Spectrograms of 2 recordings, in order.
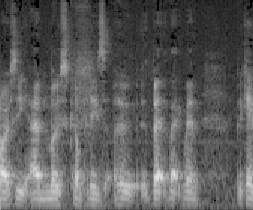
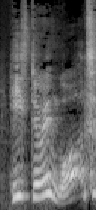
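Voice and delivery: mock disbelief; 11 semitones higher, much slower than usual. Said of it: "His agent said".

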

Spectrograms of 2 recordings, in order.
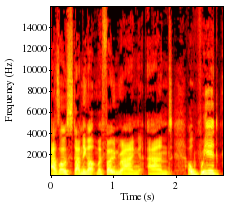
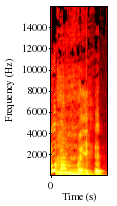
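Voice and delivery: laughing; slower than usual. Real, not acted. Laughing at the memory.

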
